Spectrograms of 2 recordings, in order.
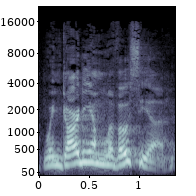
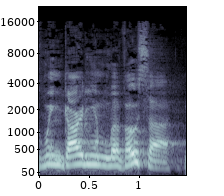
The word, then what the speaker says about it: Wingardium Leviosa: You're saying it wrong, Harry heard Hermione snap. It's Wingardium Leviosa. Make the gar nice and long.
